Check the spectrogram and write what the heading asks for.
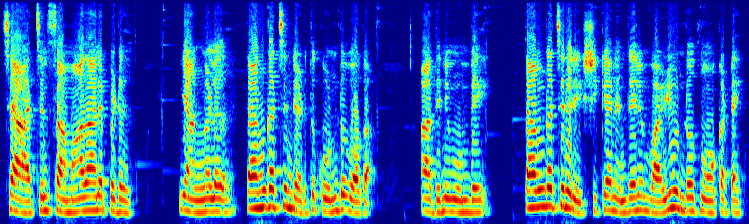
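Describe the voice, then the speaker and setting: A woman voices a steady man who leads the auto drivers, calm and firm in how he speaks. Her tone stays mellow and warm, and the track is dull and muffled. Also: mid-range voice, normal speed, soft background music, natural voice. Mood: reassuring.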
